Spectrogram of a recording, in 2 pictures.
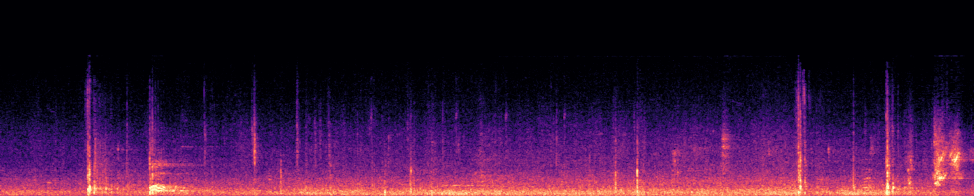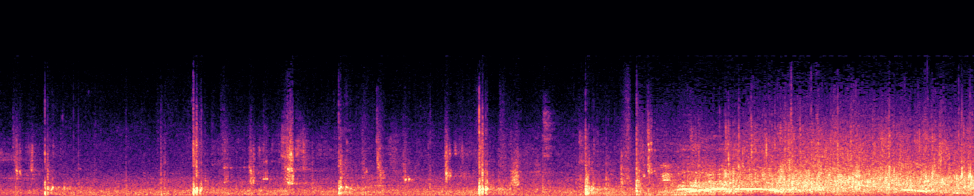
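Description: Tennis rally on a hard court: sharp pops of racket strikes and ball bounces, irregular and about a second apart, over a low crowd murmur. About sixteen and a half seconds in, the point ends and the crowd breaks into applause.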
